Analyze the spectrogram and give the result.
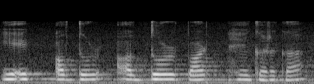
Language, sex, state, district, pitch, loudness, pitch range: Hindi, female, Arunachal Pradesh, Papum Pare, 225 Hz, -16 LUFS, 215-235 Hz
